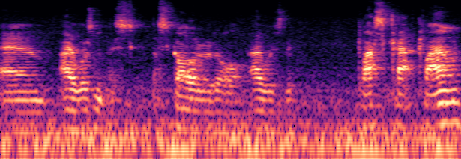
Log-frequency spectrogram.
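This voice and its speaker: A man with an English accent, with audible room echo. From Liverpool, England. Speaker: professional singer. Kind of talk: interview.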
